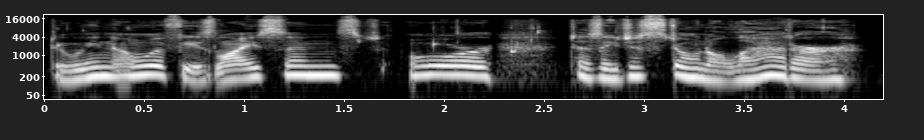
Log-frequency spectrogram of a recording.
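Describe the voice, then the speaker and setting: A woman's voice: mid-range voice, unhurried, a little mellow. A woman playing a wry, teasing talking ceiling vent in a comic radio commercial, in a conversational way. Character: leaky talking ceiling vent, wry and nagging homeowner's helper.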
